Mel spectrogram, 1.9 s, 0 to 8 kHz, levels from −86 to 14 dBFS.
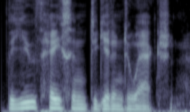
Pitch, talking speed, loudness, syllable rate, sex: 105 Hz, 220 wpm, -17 LUFS, 6.6 syllables/s, male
